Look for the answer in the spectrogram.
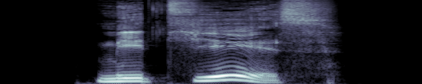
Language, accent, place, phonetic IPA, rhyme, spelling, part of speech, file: German, Germany, Berlin, [meˈti̯eːs], -eːs, Metiers, noun, De-Metiers.ogg
- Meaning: 1. genitive singular of Metier 2. plural of Metier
